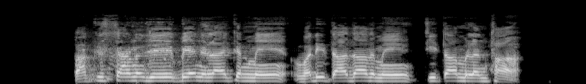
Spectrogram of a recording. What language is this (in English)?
Sindhi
